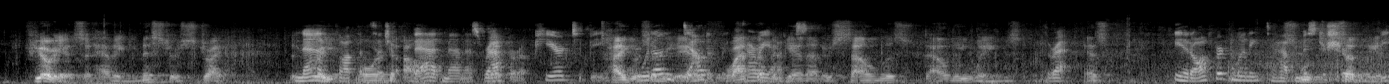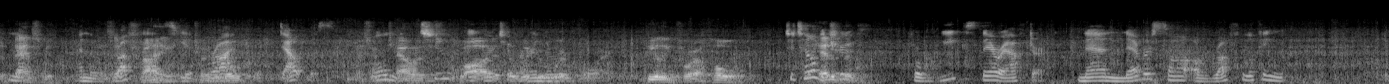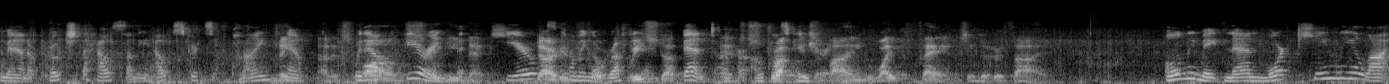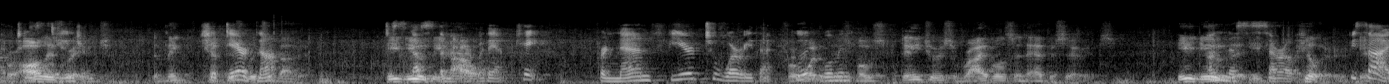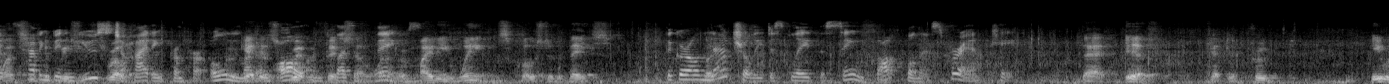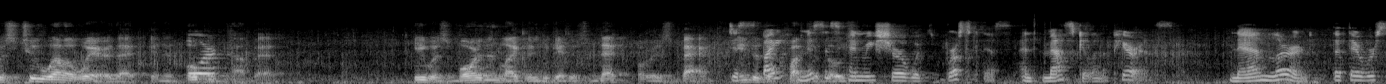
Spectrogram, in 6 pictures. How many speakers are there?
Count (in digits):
2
